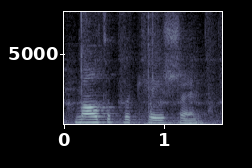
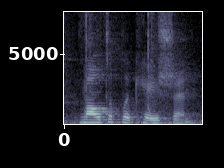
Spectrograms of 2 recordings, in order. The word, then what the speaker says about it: multiplication: You'll find that you can tap on the first and the 4th syllables, multiplication. The 4th syllable seems to have a higher or the same degree of stress.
